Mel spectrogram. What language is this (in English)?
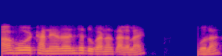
Marathi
